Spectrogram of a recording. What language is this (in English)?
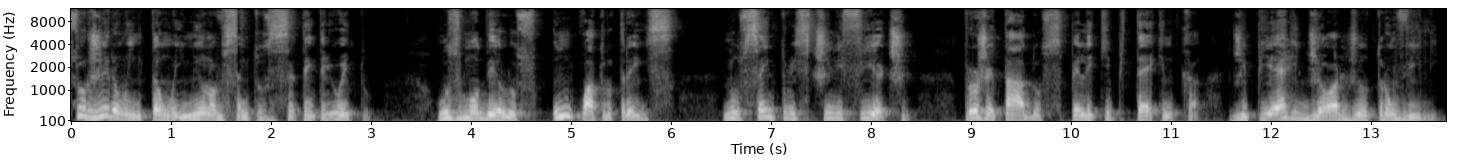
Portuguese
